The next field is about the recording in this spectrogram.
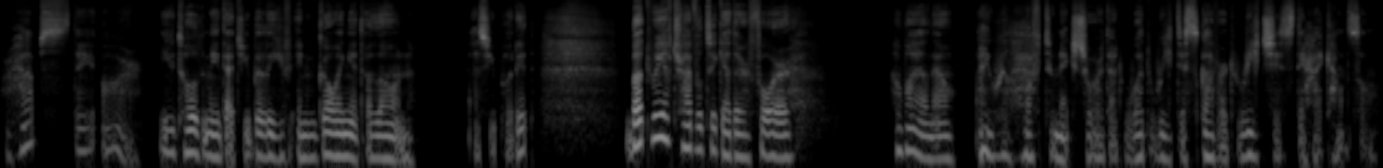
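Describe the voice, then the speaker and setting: An actress playing a guarded, formal woman spacefarer in a video game, loyal but wary and dry, with measured phrasing and few contractions. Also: extremely low pitch, gravelly, mellow, slightly rough, dry recording, heavily acted. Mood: grave. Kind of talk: video game voice acting, scripted dialogue.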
